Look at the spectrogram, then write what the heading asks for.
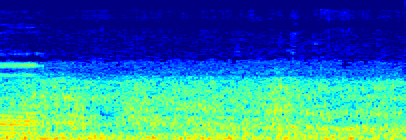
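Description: airplane passing overhead

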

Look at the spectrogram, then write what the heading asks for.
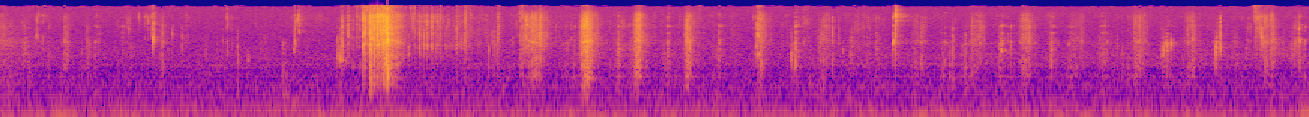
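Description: chewing food

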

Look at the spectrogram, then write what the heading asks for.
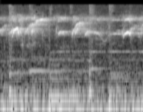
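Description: morning birdsong

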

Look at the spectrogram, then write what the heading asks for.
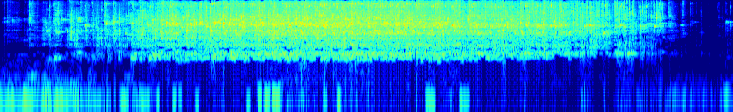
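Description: rain stick being tilted

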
